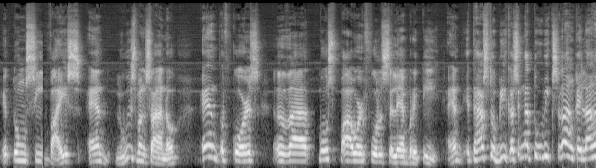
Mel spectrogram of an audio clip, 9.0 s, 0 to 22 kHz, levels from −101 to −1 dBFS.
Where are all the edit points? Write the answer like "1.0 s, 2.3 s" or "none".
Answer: 6.7 s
